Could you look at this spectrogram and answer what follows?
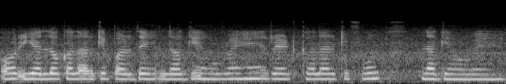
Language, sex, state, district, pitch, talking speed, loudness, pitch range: Hindi, female, Chhattisgarh, Bilaspur, 245 Hz, 190 wpm, -16 LUFS, 235-255 Hz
